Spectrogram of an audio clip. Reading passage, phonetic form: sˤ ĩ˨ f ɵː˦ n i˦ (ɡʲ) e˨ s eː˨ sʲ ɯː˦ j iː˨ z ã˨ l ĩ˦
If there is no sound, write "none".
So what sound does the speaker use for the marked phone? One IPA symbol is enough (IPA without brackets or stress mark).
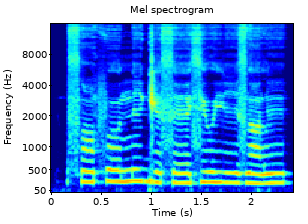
ɡʲ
